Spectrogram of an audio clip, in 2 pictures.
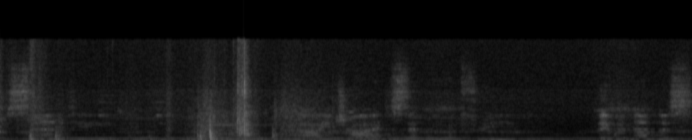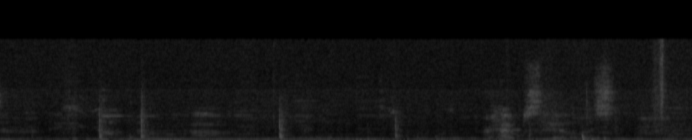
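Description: Bare feet thump softly on a carpeted floor.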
